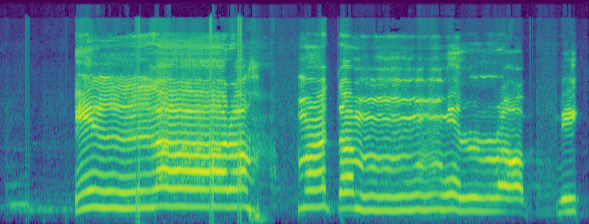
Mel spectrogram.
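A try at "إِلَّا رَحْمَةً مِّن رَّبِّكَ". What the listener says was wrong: Coba sedikit. Setiap berdengung itu ditambah lama sedikit lagi. Ditekan. Illa rahmatam min rabbik. Nah, nak terangnya jadi idgham dia, Bu. Min dia jadi mirra. Illa rahmatam min rabbik.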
